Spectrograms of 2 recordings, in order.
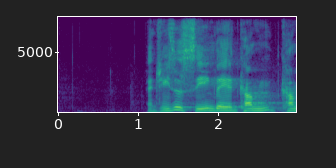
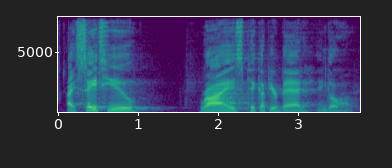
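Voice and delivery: low, soft instruction fading away; quiet command; 6 semitones lower, 6 dB quieter than usual. Retold or imitated. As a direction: tell him gently, dropping lower and softer. Voicing Jesus healing the paralytic.

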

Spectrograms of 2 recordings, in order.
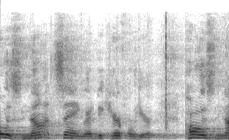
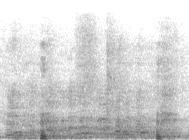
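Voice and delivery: a soft, unvoiced chuckle; quiet laugh; 13 dB quieter than usual. Real, not acted. Pastor laughing at his pre-kids self, a hushed chuckle. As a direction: laugh under your breath at yourself.

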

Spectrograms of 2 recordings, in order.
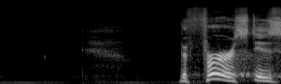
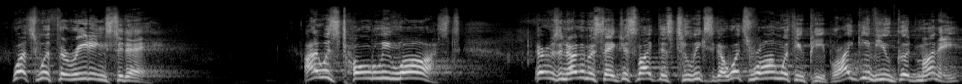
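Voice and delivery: much higher, louder, fast griping rant; indignant complaint; 7 semitones higher, 3 dB louder than usual. Shown as a demonstration. Parishioner complaining to the pastor about a misprint, loud and indignant. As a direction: scold the church like an offended customer. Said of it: "You hear the difference".

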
